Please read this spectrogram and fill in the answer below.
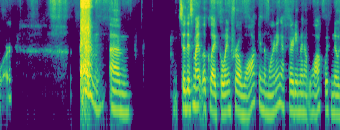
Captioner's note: coughing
